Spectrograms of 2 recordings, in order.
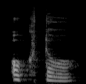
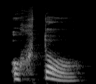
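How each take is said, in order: First: The middle cluster is pronounced kt. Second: The middle cluster is pronounced cht. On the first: It is the standard form. The speaker calls it right. "yours are more correct" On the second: It is the casual everyday form. The speaker calls it wrong. "especially in casual conversation"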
